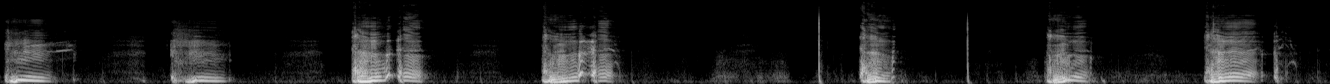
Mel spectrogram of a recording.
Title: Barking Cough (trying not to choke)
